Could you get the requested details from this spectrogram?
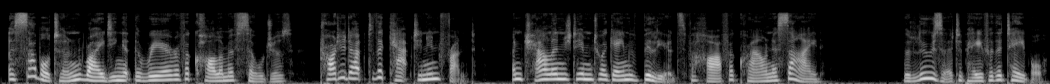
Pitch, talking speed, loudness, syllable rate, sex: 190 Hz, 225 wpm, -19 LUFS, 5.7 syllables/s, female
